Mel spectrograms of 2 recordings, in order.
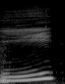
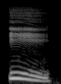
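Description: First: The pitch goes up. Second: The pitch goes down. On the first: "E is rising" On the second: "E is falling"

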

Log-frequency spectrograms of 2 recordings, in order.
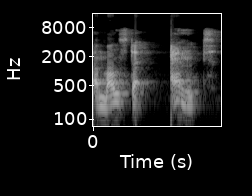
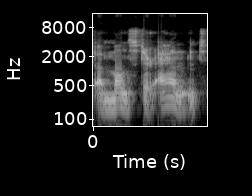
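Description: First: A glottal stop separates ant from monster. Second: The words run together with no break before ant. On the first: "separates his words... he's got a bit of a glottal stop" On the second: "I'm quite a lazy talker, and when I all my words run together"

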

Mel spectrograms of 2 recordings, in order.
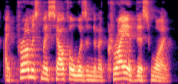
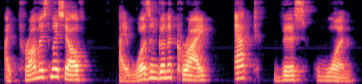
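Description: First: It is said at a natural, faster speed. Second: It is said slowly and carefully.

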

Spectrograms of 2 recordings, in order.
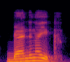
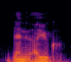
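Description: First: The second vowel is unrounded, like Turkish ı. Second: The second vowel is rounded, like u. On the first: The name is turned into the Turkish word for sober. The speaker calls it wrong. "böyle bir anda ayık der gibi adama Türkçeleştirdim" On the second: The name is said the way the player says it. The speaker calls it right. "Ayık ne ya?"

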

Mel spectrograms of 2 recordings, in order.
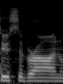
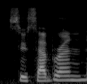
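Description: First: The stress falls away from the syllable Seb. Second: The stress falls on the syllable Seb. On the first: The speaker calls it wrong. "Rather than" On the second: The speaker calls it right. "there's an emphasis on the second syllable there"

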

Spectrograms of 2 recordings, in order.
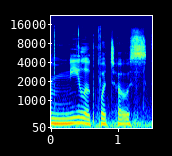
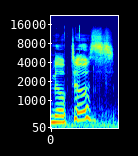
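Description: First: The name is said in a fancy, elaborate way. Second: The name is said simply, like milk toast. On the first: The speaker calls it wrong. "I made it sound fancy" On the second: The speaker calls it right. "It's just Milktoast?"

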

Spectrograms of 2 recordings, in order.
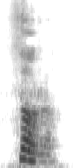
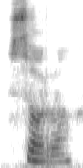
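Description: First: The z is pronounced like th, Spanish style. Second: The z is pronounced like s, Argentine style.

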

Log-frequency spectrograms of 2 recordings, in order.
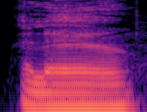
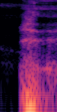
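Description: First: It is said in a normal voice. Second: It is said in a low, sexy voice.

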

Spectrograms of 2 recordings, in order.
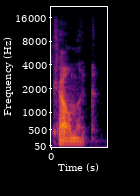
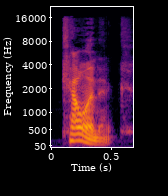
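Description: First: The middle vowel is silent, giving two syllables. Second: The middle vowel is pronounced, giving three syllables. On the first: The speaker calls it right. "the E is silent in the middle. It's just Kelnick" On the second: The speaker calls it wrong. "I always used to say Kelenic"

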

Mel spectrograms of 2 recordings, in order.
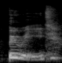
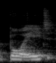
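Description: First: It is said with an American pronunciation. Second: It is said with a British pronunciation.

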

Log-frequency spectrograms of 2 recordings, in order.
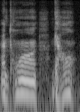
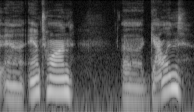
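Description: First: The name is said with French pronunciation. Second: The name is said with English pronunciation.

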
